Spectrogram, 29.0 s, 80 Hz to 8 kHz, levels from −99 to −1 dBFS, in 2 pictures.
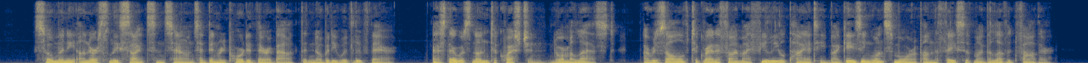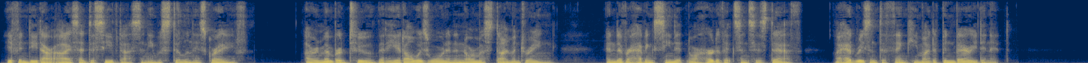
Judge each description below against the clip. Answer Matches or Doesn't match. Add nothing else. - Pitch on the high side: Doesn't match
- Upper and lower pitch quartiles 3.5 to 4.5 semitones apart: Doesn't match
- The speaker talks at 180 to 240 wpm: Matches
